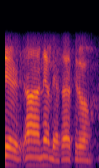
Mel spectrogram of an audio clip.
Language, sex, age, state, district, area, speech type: Tamil, male, 30-45, Tamil Nadu, Madurai, urban, conversation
